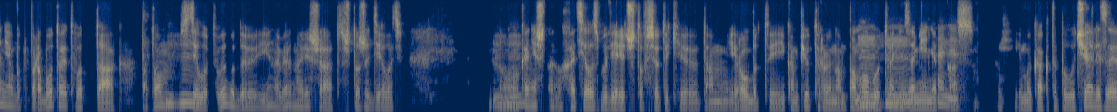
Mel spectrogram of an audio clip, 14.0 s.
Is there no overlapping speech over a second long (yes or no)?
no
